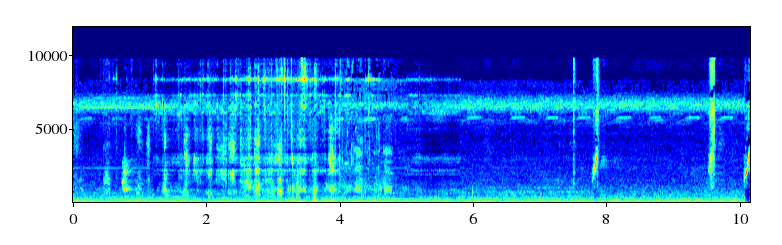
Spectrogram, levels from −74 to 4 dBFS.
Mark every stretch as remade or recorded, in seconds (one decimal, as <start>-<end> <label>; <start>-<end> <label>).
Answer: 0.0-1.2 recorded; 1.2-4.0 remade; 4.0-5.0 recorded; 5.0-5.8 remade; 5.8-10.2 recorded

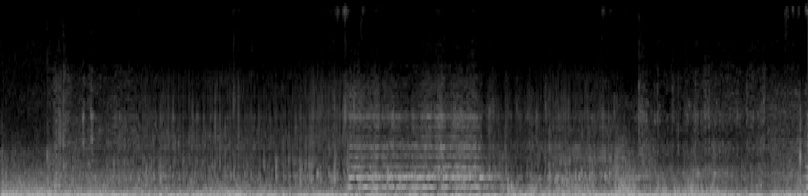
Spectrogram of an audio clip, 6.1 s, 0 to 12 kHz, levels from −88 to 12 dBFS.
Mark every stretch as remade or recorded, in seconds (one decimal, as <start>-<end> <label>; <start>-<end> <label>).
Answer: 0.0-1.0 recorded; 1.0-4.7 remade; 4.7-6.1 recorded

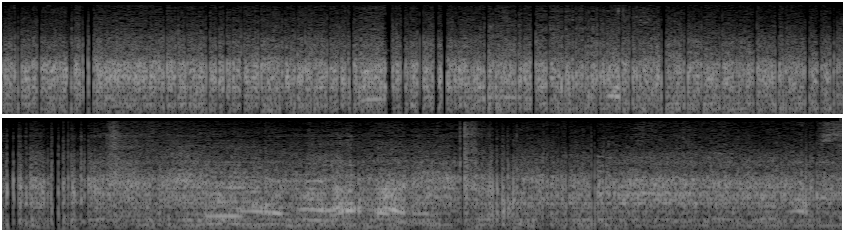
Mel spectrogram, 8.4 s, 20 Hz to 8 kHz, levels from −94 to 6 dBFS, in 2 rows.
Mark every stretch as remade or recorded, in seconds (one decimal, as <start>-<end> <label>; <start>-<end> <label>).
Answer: 0.0-4.2 recorded; 4.2-6.8 remade; 6.8-8.4 recorded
